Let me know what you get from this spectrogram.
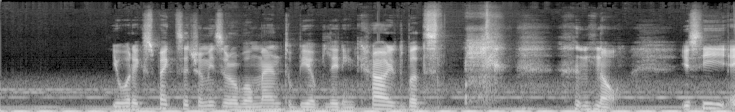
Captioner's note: laugh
